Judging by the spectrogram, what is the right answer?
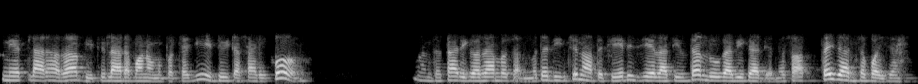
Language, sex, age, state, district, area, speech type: Nepali, female, 60+, West Bengal, Darjeeling, rural, conversation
